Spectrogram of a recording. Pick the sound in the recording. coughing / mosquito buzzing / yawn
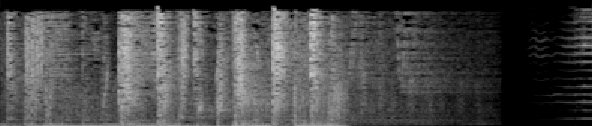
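mosquito buzzing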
